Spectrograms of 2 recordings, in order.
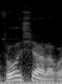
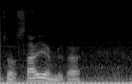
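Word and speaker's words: Josiah: 곧 그 조사이어가, 우리는 보통 조시아라고 하죠. 조사이어, 발음할 때 조사이어입니다.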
